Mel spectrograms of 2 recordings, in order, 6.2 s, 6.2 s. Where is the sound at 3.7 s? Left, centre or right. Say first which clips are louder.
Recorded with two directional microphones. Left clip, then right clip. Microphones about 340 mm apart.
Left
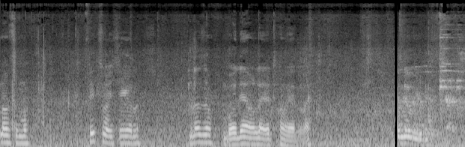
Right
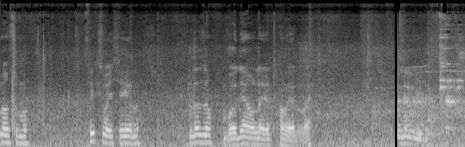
Right 4 dB; centre.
